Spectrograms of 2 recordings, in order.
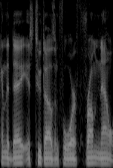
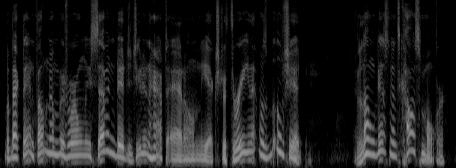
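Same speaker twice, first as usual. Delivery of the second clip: fake tipsy old-timer voice, higher pitch. Reminiscing about old telephones in a put-on Friday night tequila voice. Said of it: "it's my Friday night tequila voice".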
